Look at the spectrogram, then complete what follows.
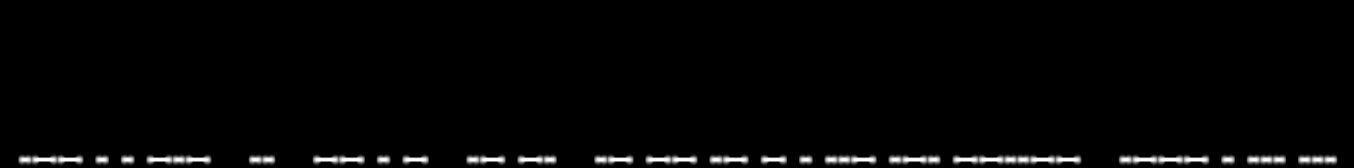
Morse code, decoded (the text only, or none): WEEK I MET AN AMATEUR, JESS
